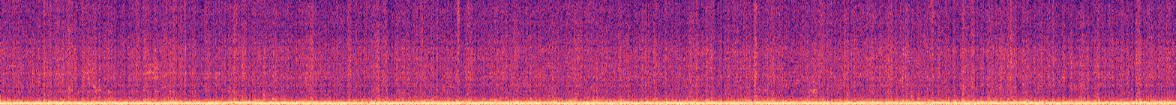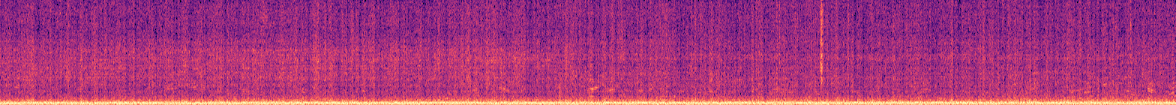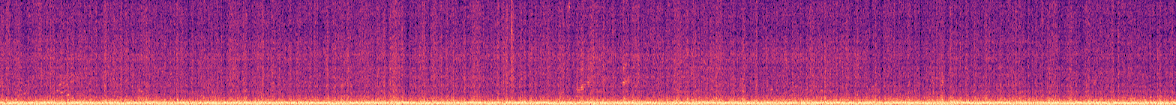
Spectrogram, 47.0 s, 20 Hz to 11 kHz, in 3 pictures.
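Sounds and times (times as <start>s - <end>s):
jet engines in aircraft cabin: 0.0s - 47.0s.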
